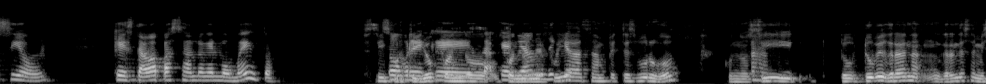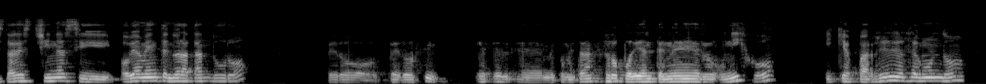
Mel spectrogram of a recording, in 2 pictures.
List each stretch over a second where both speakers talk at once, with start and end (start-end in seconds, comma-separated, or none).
3.8-5.7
